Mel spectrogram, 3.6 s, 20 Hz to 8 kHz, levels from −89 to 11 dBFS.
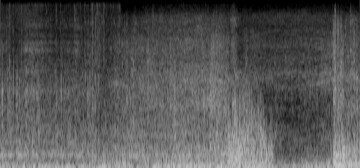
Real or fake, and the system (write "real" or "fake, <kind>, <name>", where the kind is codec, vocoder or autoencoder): real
